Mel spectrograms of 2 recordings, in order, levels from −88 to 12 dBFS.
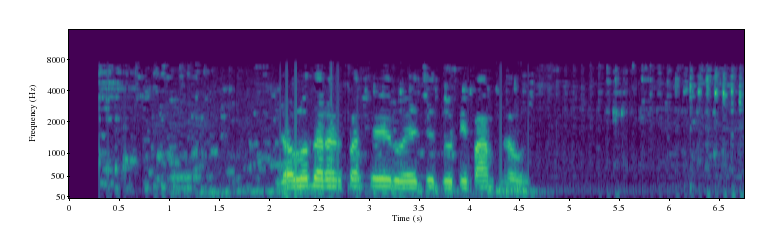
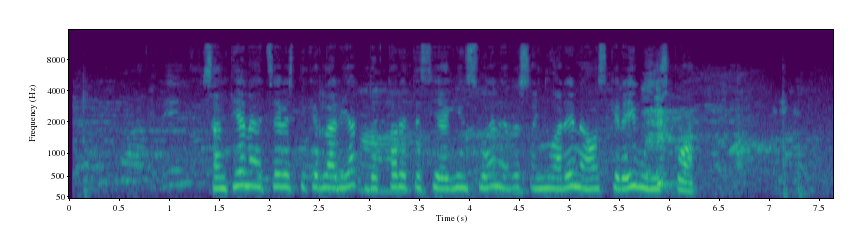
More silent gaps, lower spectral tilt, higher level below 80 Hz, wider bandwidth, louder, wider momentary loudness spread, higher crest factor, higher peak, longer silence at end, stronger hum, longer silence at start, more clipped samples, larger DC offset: neither; about the same, -5.5 dB/octave vs -5.5 dB/octave; first, -52 dBFS vs -62 dBFS; second, 7.4 kHz vs 11.5 kHz; first, -16 LUFS vs -23 LUFS; first, 25 LU vs 20 LU; about the same, 18 dB vs 16 dB; first, 0 dBFS vs -8 dBFS; second, 0 s vs 0.2 s; neither; first, 0.35 s vs 0.05 s; neither; neither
